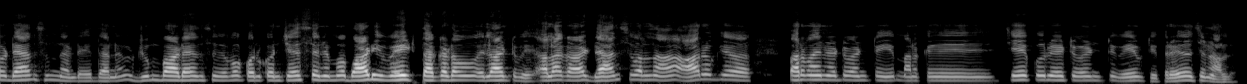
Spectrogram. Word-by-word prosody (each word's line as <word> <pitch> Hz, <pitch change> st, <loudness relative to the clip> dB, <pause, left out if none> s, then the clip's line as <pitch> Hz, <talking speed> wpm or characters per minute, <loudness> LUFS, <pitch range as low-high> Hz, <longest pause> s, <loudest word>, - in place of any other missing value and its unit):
Dance 210 Hz, +1 st, +1 dB
ఉందండి. 160 Hz, -6 st, -7 dB
దాన్ని 160 Hz, +3 st, -4 dB, 0.2 s
Zumba 200 Hz, +1 st, +2 dB
dance 190 Hz, 0 st, -2 dB
ఏవో 200 Hz, +2 st, -4 dB
కొన్ని 185 Hz, -1 st, -2 dB
కొన్ని 185 Hz, -1 st, -4 dB
చేస్తేనేమో 205 Hz, 0 st, 0 dB
బాడీ 210 Hz, +3 st, +9 dB
వెయిట్ 210 Hz, 0 st, +8 dB
తగ్గడం, 200 Hz, +1 st, +3 dB, 0.2 s
ఇలాంటివి. 185 Hz, -5 st, +2 dB, 0.2 s
అలాగా 195 Hz, -1 st, +2 dB, 0.2 s
డ్యాన్స్ 185 Hz, +6 st, +2 dB
వలన 210 Hz, -1 st, -2 dB, 0.3 s
ఆరోగ్య 225 Hz, 0 st, -4 dB, 0.6 s
పరమైనటువంటి 200 Hz, -2 st, -1 dB, 0.2 s
మనకి 180 Hz, 0 st, -8 dB, 0.8 s
చేకూరేటువంటివేమిటి 190 Hz, -5 st, -4 dB
ప్రయోజనాలు? 160 Hz, -7 st, -3 dB
195 Hz, 100 wpm, -23 LUFS, 185-205 Hz, 0.8 s, బాడీ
